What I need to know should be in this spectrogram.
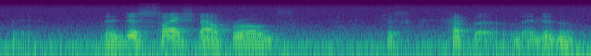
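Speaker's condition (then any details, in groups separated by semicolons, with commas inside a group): Parkinson's disease; Parkinson's for 5 years, not very able to do much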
